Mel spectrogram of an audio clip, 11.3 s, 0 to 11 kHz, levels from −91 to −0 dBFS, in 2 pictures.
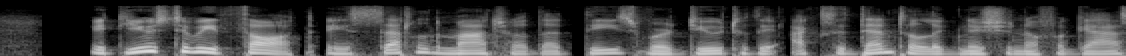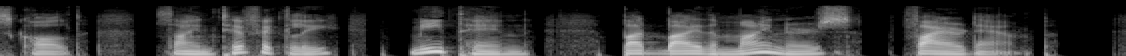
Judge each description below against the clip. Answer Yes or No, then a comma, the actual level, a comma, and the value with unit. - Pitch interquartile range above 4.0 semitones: Yes, average, 4.9 semitones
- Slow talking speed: No, average, 150 wpm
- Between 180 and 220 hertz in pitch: No, low, 110 Hz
